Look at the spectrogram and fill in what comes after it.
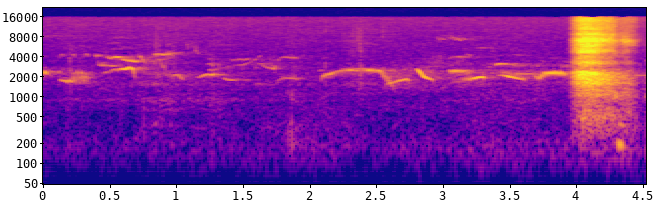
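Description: A songbird sings a continuous run of quick chirps and warbling phrases. Near the end comes a loud, brief rustling burst of noise.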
